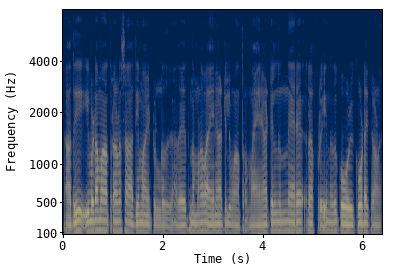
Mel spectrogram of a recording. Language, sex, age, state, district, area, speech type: Malayalam, male, 30-45, Kerala, Wayanad, rural, spontaneous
